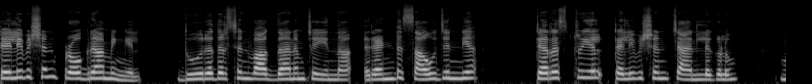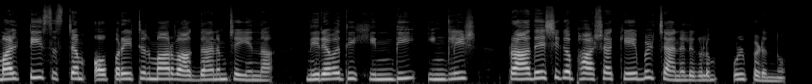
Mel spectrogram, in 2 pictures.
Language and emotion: Malayalam, neutral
